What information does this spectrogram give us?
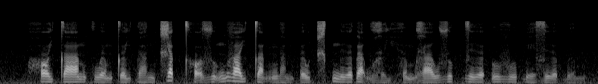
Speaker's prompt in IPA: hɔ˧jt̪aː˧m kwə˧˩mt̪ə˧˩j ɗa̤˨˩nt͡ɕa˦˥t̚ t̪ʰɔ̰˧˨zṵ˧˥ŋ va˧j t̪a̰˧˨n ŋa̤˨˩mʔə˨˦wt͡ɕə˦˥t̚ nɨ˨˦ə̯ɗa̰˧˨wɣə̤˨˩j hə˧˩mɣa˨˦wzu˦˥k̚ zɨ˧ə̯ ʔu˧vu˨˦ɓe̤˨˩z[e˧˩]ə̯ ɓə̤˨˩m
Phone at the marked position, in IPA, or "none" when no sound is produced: ɨ˧˩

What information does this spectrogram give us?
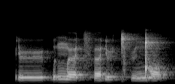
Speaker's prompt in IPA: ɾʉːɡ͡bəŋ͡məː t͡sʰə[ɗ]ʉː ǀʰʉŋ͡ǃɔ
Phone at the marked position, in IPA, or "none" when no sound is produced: ɗ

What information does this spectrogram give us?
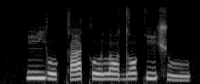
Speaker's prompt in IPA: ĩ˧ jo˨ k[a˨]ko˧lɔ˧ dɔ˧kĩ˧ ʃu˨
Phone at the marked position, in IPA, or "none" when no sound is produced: a˨˦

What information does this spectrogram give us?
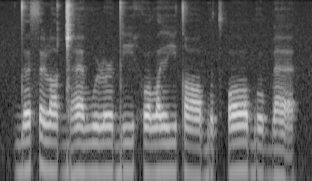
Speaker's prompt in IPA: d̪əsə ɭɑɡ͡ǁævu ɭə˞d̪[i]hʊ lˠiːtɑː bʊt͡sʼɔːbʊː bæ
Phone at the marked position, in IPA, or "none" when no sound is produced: i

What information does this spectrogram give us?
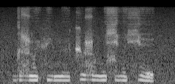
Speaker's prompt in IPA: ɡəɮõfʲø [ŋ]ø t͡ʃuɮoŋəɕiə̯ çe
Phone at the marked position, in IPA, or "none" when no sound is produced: ŋ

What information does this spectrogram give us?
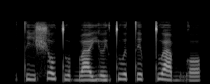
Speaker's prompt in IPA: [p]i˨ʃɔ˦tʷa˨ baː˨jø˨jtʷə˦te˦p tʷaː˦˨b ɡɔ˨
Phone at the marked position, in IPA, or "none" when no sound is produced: t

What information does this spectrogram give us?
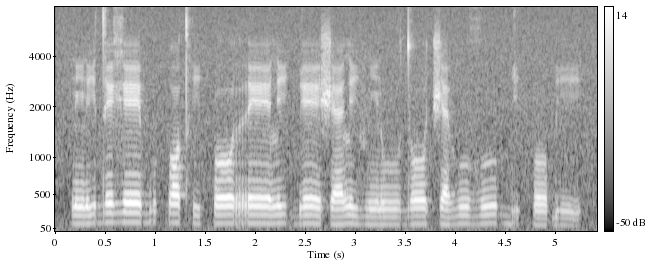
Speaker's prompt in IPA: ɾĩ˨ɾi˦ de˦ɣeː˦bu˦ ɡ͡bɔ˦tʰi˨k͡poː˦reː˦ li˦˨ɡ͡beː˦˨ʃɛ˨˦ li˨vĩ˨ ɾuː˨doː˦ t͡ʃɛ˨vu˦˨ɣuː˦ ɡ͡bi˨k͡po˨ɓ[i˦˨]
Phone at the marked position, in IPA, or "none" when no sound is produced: i˨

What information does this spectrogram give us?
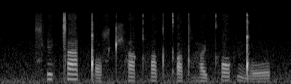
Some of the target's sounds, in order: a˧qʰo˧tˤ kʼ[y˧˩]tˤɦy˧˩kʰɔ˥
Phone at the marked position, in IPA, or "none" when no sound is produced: y˧˩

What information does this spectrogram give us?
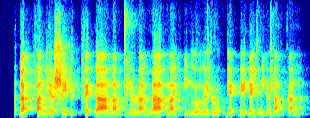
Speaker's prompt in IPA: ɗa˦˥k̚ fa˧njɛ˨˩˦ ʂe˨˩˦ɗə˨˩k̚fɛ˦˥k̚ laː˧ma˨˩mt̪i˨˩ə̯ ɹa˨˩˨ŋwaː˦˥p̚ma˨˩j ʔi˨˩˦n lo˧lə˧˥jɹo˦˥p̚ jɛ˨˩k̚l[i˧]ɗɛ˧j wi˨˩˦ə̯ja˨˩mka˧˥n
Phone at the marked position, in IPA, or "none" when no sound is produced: e˧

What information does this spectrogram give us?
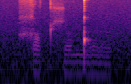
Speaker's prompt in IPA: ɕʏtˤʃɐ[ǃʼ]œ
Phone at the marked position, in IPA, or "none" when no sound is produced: ŋ͡ǃ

